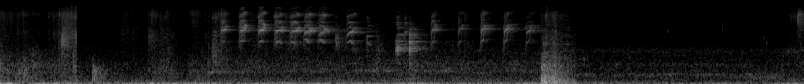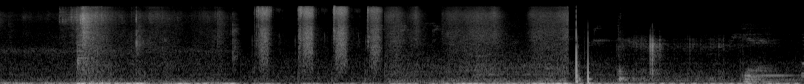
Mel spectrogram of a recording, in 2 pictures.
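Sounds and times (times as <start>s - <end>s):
small birds chirping: 2.1s - 8.3s
thump: 5.4s - 5.8s.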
